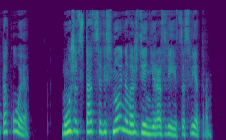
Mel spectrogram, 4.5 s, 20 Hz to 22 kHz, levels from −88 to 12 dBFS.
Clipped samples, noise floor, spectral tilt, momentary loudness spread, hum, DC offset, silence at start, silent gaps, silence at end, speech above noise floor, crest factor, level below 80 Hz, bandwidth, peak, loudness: under 0.1%; -69 dBFS; -5 dB/octave; 12 LU; none; under 0.1%; 0.05 s; 1.12-1.21 s; 0.3 s; 51 dB; 14 dB; -64 dBFS; 16.5 kHz; -4 dBFS; -18 LUFS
